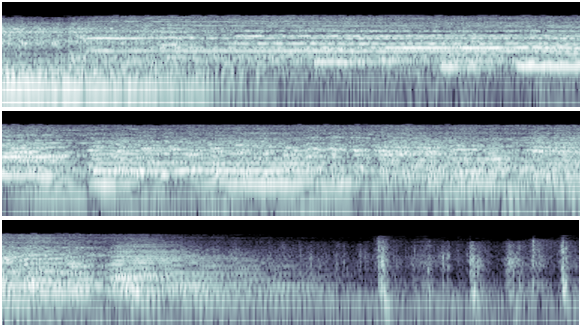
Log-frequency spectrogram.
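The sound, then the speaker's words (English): A loud, laboring train engine straining up a hill drones with shifting, strained harmonic tones for about nine seconds, then fades as a quick run of sharp typewriter taps from the station master typing takes over. “Now there's the engine, Jace.”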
